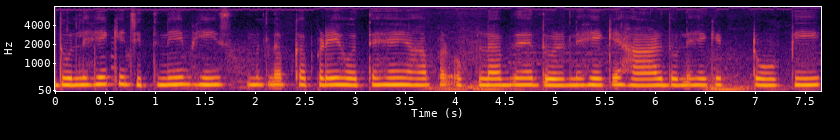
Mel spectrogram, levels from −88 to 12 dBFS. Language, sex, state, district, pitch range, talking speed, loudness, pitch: Hindi, male, Bihar, Katihar, 225-240 Hz, 140 wpm, -13 LUFS, 235 Hz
